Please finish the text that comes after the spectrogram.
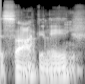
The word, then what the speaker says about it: Saucony: So at one point they put the phonetic spelling on the box and was like, this is how you say it, Saucony.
